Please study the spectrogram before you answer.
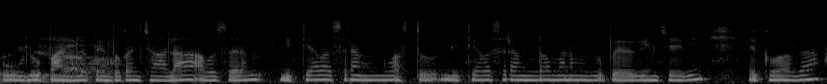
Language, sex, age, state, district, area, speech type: Telugu, female, 30-45, Andhra Pradesh, Visakhapatnam, urban, spontaneous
